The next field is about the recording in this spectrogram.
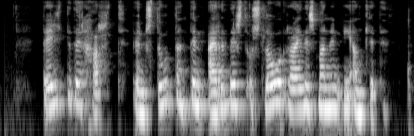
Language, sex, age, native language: Icelandic, female, 30-39, Icelandic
